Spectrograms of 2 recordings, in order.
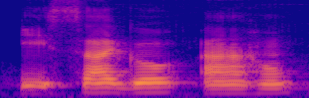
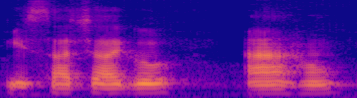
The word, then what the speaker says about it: isago ahụ: And the word we have here is isago ahụ. We can also pronounce it as isachago ahụ, which means have you washed your body, or simply have you taken your bath.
